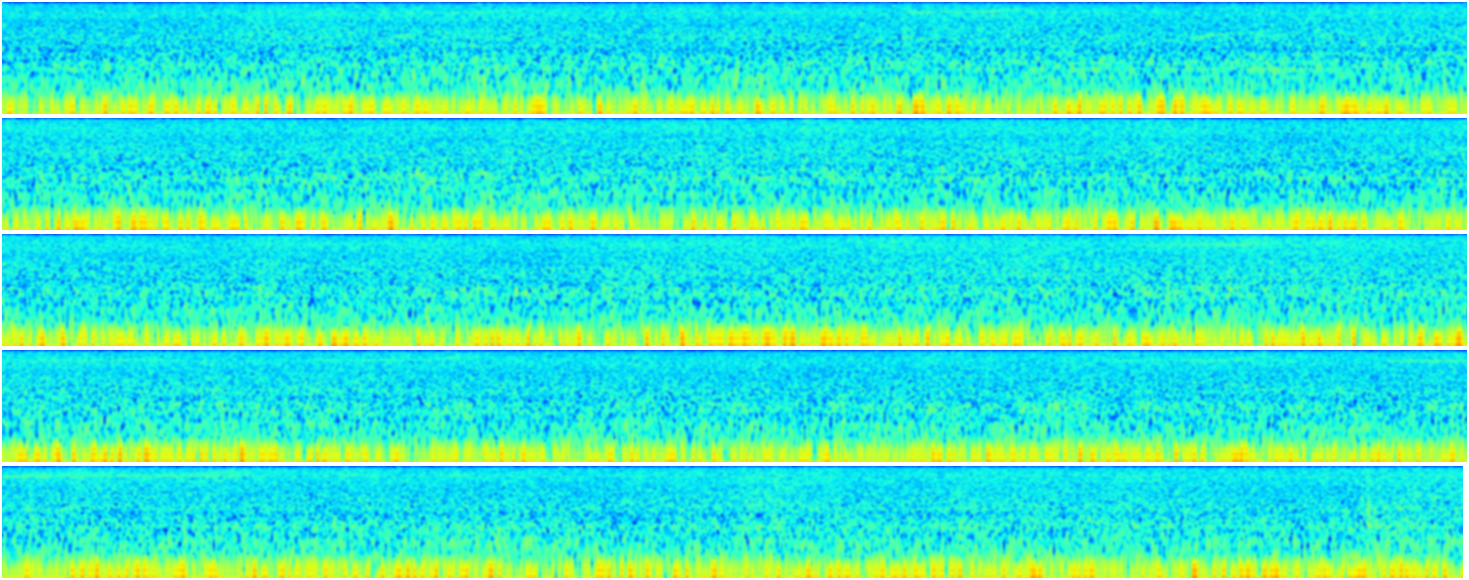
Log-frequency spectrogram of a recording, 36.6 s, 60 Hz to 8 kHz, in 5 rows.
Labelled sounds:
4.5	5.0	killer whale, southern resident, 4.6 to 5.8 kHz

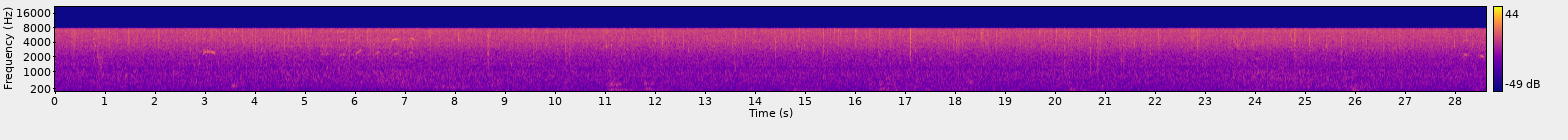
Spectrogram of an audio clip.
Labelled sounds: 3.0	3.2	humpback whale, 2.3 to 2.9 kHz

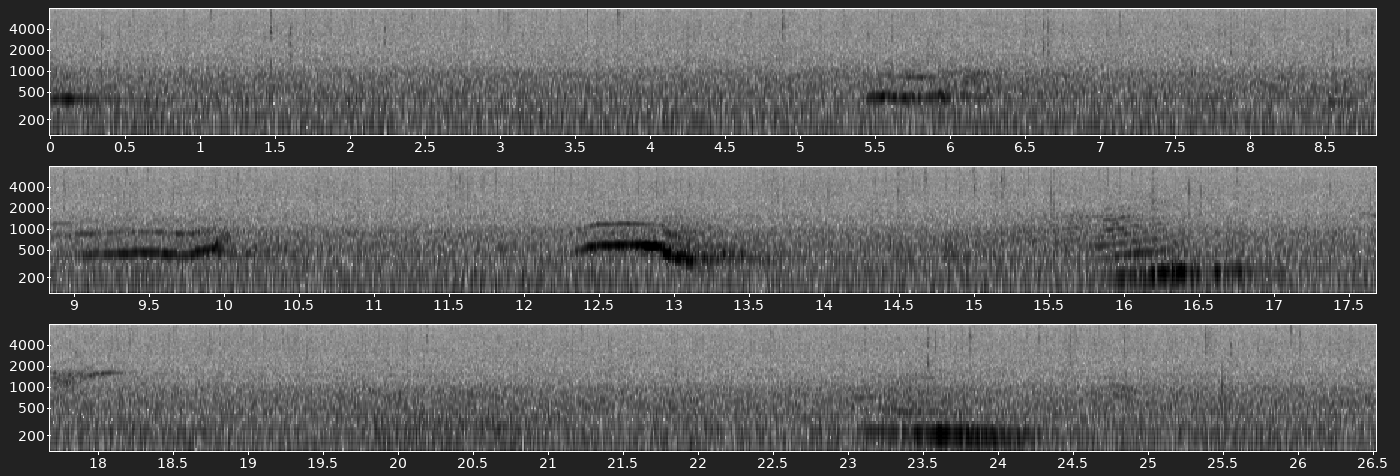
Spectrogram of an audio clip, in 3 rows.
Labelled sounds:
5.7	5.9	humpback whale, 0.78 to 0.97 kHz
12.3	12.9	humpback whale, 0.97 to 1.3 kHz
15.6	16.0	humpback whale, 1.4 to 1.6 kHz
17.6	18.2	humpback whale, 1.1 to 1.8 kHz

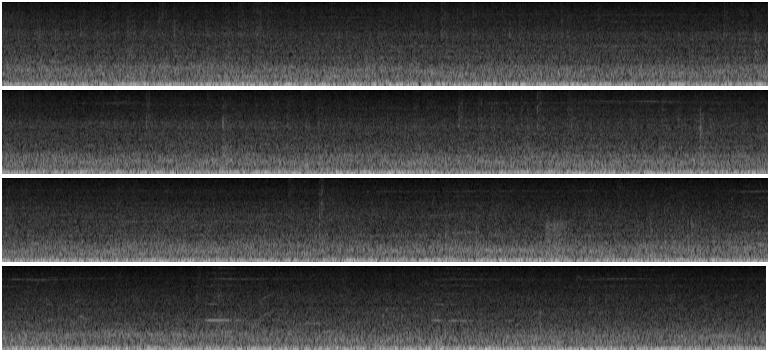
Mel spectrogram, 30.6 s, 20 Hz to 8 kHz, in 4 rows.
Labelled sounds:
13.5	14.4	killer whale, 4.8 to 5.9 kHz

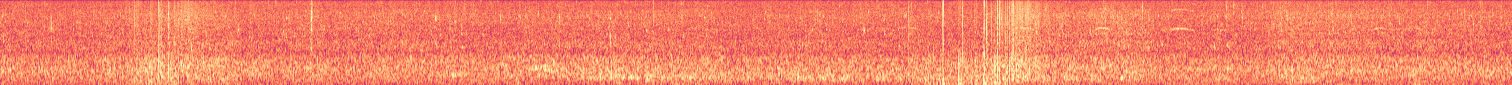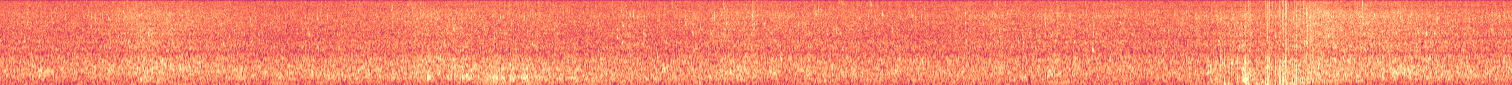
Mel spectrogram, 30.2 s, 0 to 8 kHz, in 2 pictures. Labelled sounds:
11.7	12.0	killer whale, offshore, 2.6 to 2.8 kHz

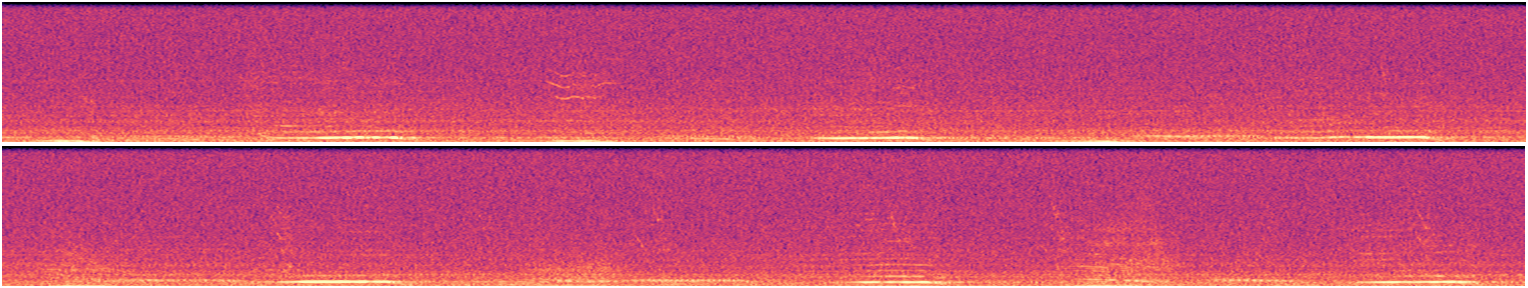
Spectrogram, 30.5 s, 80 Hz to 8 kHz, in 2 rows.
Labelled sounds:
2.7	3.0	humpback whale, 0.96 to 1.1 kHz
5.4	6.2	humpback whale, 2.5 to 3.5 kHz
8.9	9.2	humpback whale, 2.1 to 3.3 kHz
18.7	19.0	humpback whale, 3.1 to 3.2 kHz
20.5	20.8	humpback whale, 0.93 to 1.2 kHz
23.9	24.3	humpback whale, 0.90 to 1.4 kHz
25.9	26.3	humpback whale, 1.0 to 1.2 kHz

